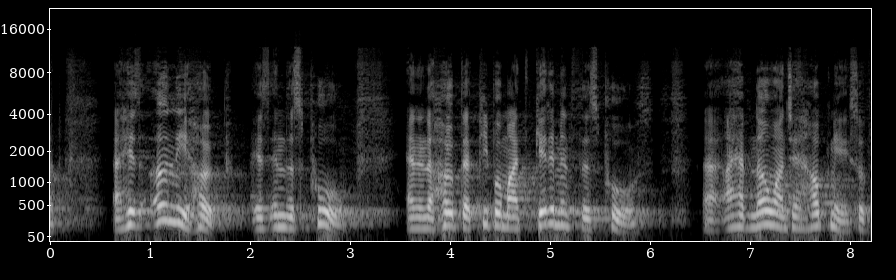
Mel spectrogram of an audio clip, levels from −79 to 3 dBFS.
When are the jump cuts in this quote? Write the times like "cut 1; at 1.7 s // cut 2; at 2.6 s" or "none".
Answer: cut 1; at 2.0 s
